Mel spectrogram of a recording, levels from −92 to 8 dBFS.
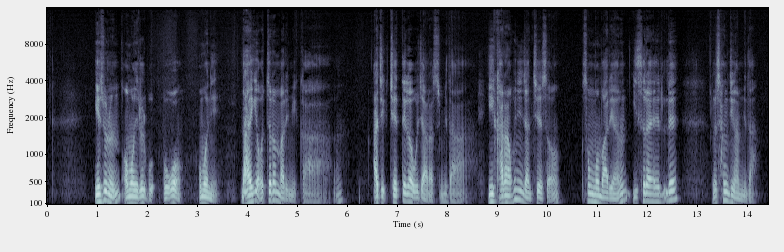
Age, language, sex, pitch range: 40-59, Korean, male, 100-155 Hz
